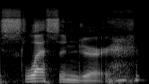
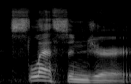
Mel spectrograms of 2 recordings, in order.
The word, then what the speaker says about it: Schlesinger: Schlesinger. Schlesinger. It's like sled without a D, and then the last half of scavenger.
